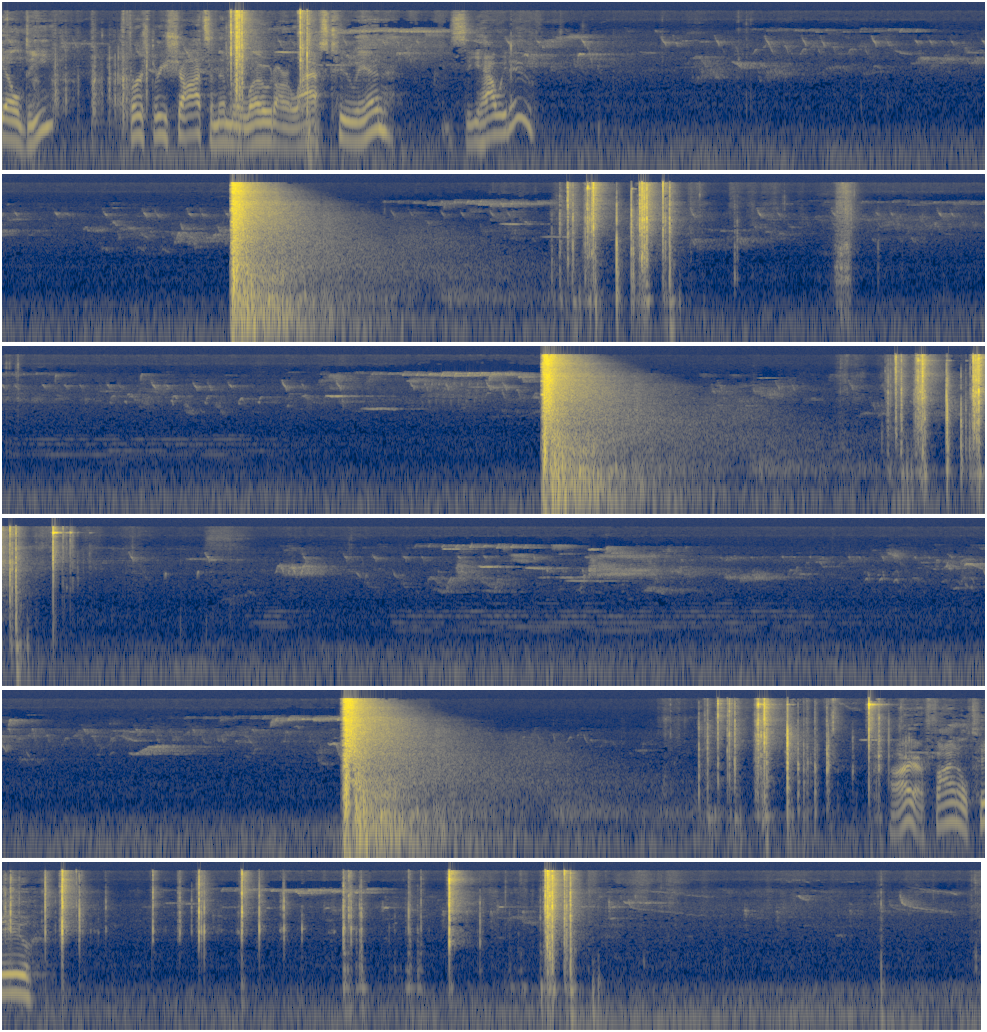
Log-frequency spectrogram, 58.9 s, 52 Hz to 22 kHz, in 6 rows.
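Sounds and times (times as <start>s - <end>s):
rifle bolt metallic clicks: 0.5s - 3.2s, 15.3s - 16.6s, 28.5s - 30.3s, 46.3s - 48.2s, 49.1s - 55.2s
rifle shots echoing: 12.1s - 14.3s, 25.1s - 27.0s, 42.7s - 45.1s.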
